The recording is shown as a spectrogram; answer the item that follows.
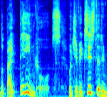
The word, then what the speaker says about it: Beit Din: It's spelt Beth Den, but it's pronounced Beit Din, apparently.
